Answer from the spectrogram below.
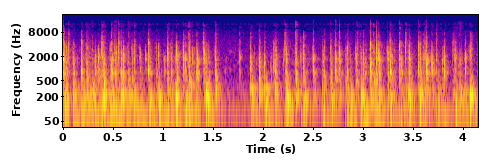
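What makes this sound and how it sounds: Fingertips type on a compact pink plastic keyboard with round white keycaps, tapping the keys in a fast, steady stream of short, dry clicky taps. The typing briefly eases off around the middle before resuming at the same quick pace.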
